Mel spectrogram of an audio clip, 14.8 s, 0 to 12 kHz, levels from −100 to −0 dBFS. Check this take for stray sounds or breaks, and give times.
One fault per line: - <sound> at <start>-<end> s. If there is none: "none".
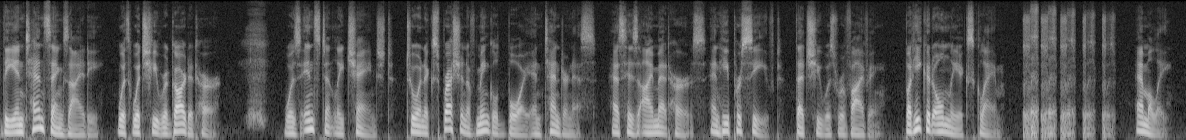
- sniff at 3.0-3.4 s
- laugh at 12.8-14.0 s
